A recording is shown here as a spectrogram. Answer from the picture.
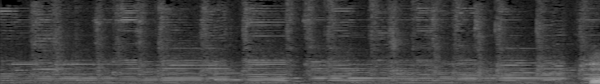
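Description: Phone voice-memo recording of acoustic guitars played back from the phone: one guitar's part with a second guitar playing the main riff right on top of it, the song's first rough sketch.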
